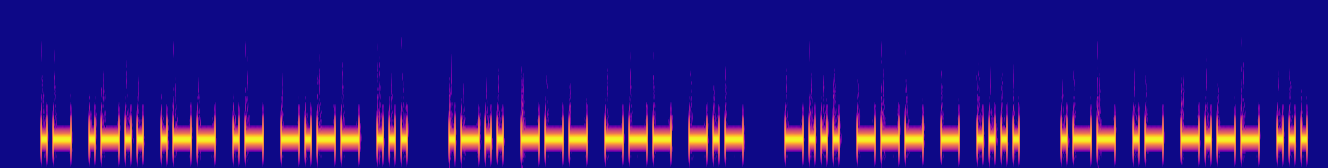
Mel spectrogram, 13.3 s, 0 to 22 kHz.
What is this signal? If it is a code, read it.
Morse code, heard as a keyed tone, about 19 wpm, 700 Hz. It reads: ALWAYS LOOK BOTH WAYS
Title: Difficult Sentences with Hints - 20wpm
